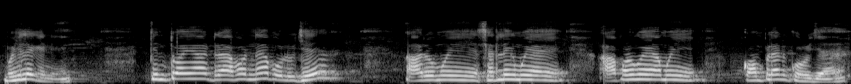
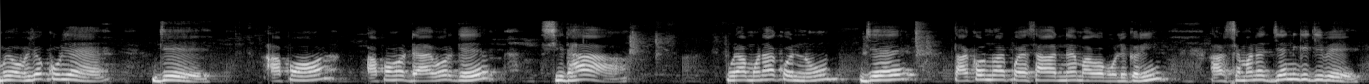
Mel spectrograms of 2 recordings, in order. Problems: constant background noise, continuous background conversations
